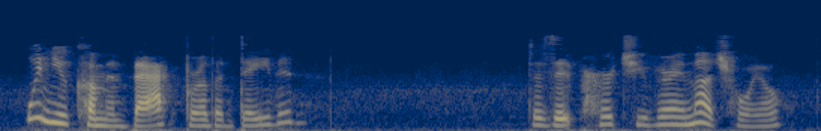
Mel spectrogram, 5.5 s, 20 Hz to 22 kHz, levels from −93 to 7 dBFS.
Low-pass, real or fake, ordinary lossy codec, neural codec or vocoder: 7.2 kHz; fake; MP3, 32 kbps; codec, 16 kHz, 4 kbps, X-Codec, WavLM features, trained on Multilingual LibriSpeech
